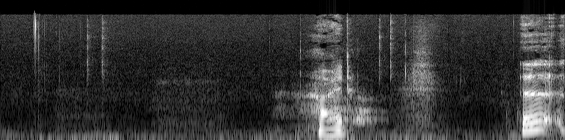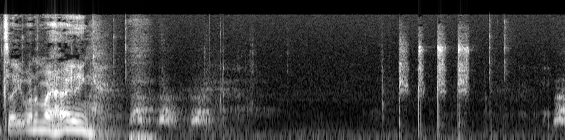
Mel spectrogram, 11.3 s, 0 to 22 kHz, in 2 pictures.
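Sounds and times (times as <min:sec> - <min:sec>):
speech: 0:03.2 - 0:03.6, 0:05.2 - 0:06.8
dog barking: 0:03.5 - 0:03.9, 0:06.9 - 0:07.9.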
